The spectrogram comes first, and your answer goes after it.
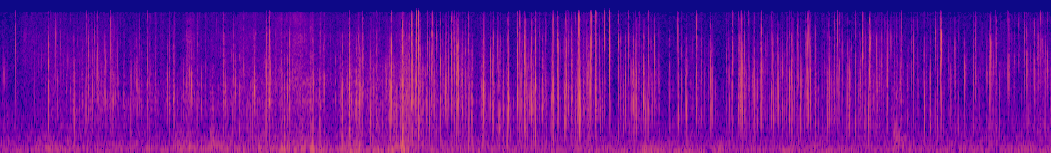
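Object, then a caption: Crumpled plastic film. A small crumpled wad of clear plastic wrap is rubbed and crinkled between fingers and palms. It makes a steady stream of dense, bright crackles and crisp snaps with almost no low end, swelling briefly louder near the middle before settling into an even, quiet crinkle.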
